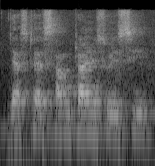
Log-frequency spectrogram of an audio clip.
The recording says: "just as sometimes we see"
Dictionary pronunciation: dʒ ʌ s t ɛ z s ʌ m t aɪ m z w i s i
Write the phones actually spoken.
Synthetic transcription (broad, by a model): dʒ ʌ s t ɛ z s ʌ m t aɪ m s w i s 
